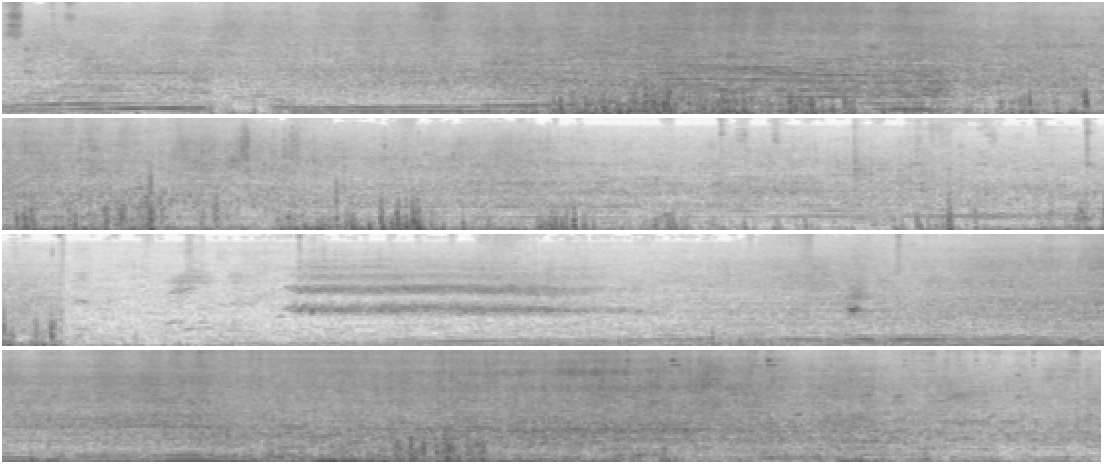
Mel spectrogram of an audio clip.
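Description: Street-legal drag cars accelerating down the drag strip, their engines revving up in steps through the gear changes. The sound drops off suddenly about halfway through. A steady tone sounds briefly, then another car revs up through its gears near the end.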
